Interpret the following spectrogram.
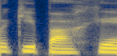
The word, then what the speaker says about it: equipaje: The G in a word like equipaje is a really soft sound, almost like the H in the English word hello.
